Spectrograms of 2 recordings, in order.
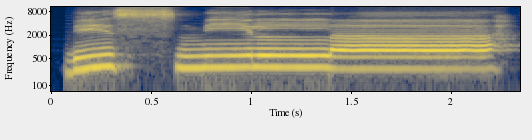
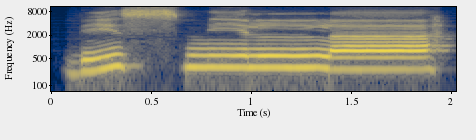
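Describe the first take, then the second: No difference in how they are said.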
